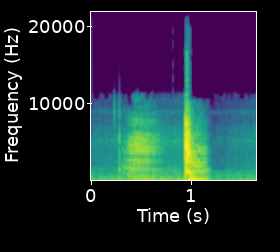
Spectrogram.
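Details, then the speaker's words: A quick indrawn breath, then one sharp, explosive sneeze through the nose and mouth by an astronaut aboard the space station, sneezing in weightlessness to see whether it pushes him back; a single sneeze. "when you sneeze of course your body is trying to get something out of your nose and it pushes it out pretty fast that little bit of stuff pushing out of your nose would push you back very slightly"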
